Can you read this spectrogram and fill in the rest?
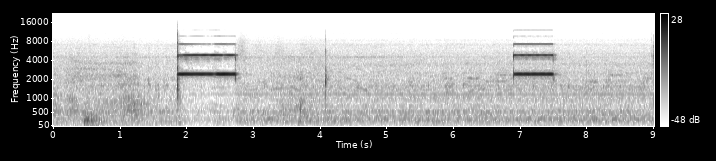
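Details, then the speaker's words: APC Back-UPS 500 after a self-test, running on battery with mains power cut: two clear high beeps about five seconds apart in a quiet room, the normal on-battery signal. "let's hit test again Oh looky there sounds good let's kill power"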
